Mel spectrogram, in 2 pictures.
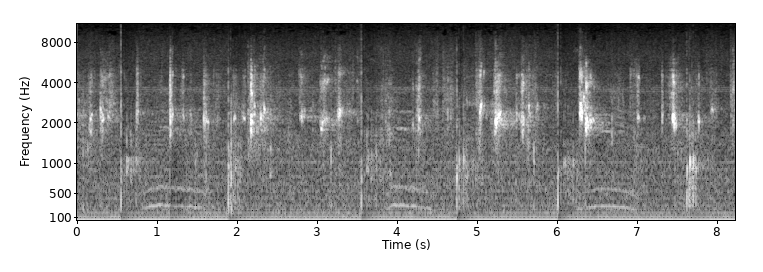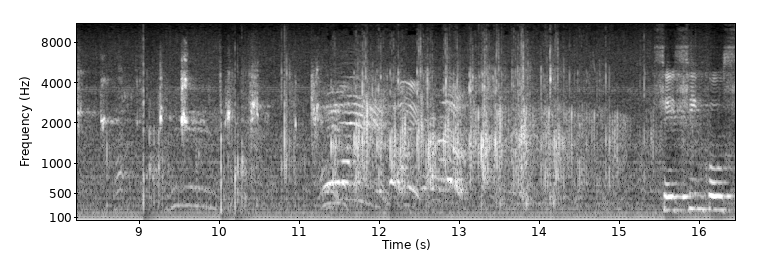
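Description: Tennis rally on a clay court: racket strikes on the ball about every second and a half, each with a short rising-and-falling voiced grunt, over a steady electrical hum. After the point ends, about two-thirds of the way in, voices call out.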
